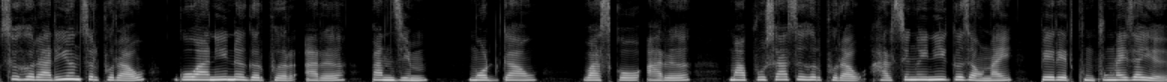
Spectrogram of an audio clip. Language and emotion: Bodo, neutral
